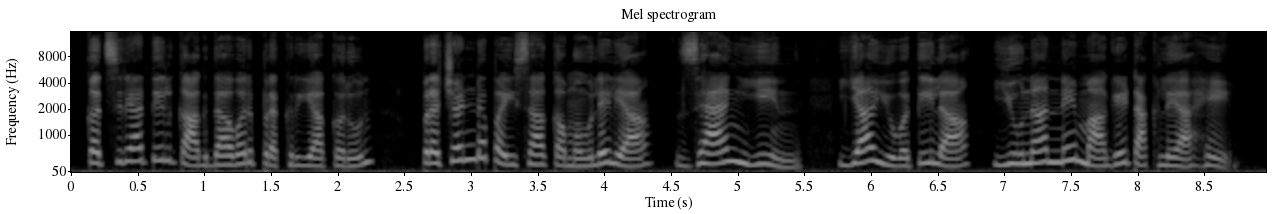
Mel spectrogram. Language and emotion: Marathi, neutral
